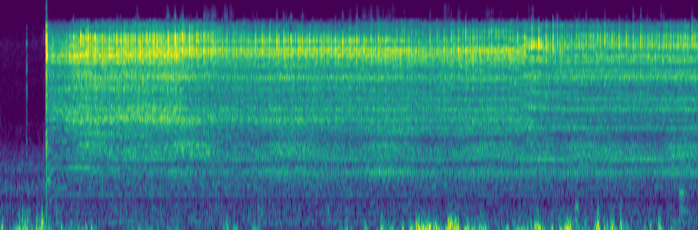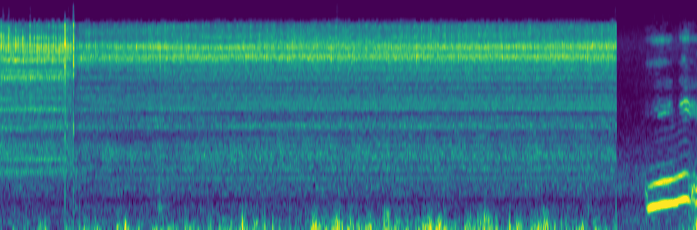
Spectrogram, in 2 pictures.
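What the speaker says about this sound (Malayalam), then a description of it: "ഇത് നൂൽപുട്ട് മെഷീനാ. ഇത് ഞാൻ തുറന്ന് കളിച്ചു തരാം" An electric nool puttu string hopper machine runs with a loud, steady whirring gear and ratchet drone, close by, before it stops and a click follows near the end.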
